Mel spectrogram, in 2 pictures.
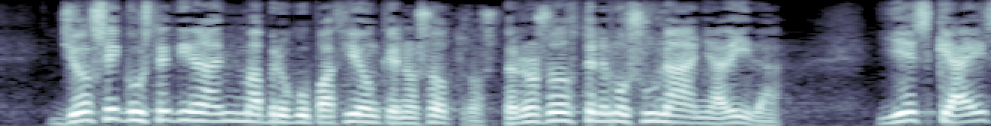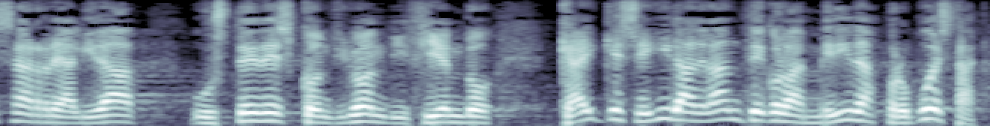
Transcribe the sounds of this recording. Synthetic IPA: ɟ͡ʝo̞se̞k̬eust̪e̞t̪jenelamĩzmapɾeokupaθjo̞ŋke̞no̞so̞t̪ɾospe̞ɾonoso̞t̪ɾot̪e̞ne̞mo̞sunaːɲað̞iða̰ | ie̞ske̞ae̞sare̞aliðaðust̪e̞ð̞e̞sko̞nt̪inuand̪iθje̞nd̪o̞keajke̞se̞ɣ̞iɾaðe̞lant̪e̞ko̞nlazme̞ðiðaspɾo̞pwe̞st̪a̰s

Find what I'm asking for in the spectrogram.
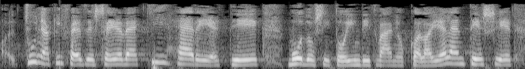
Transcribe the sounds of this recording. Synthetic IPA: t͡ʃuːɲɒkifɛjɛzeːʃɛerɛkihɛɾeːlt̪eːkmoːd̪o̞ʃiːt̪oːind̪iːt̪ʋaːɲo̞kːɒlɒjɛlɛnt̪eːʃeːt̪

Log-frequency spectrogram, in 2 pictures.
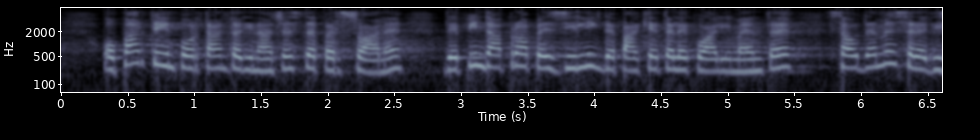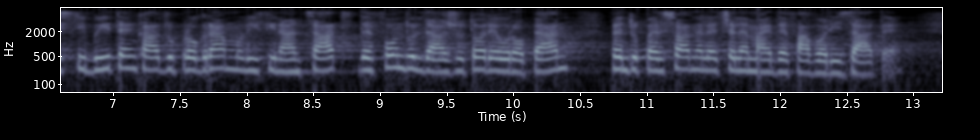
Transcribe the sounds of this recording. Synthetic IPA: o̞part̪e̞impo̞rt̪ant̪əd̪inat͡ʃe̞st̪e̞pe̞rsoane̞d̪e̞pind̪apɾoape̞zilnik̚d̪e̞pakʲe̞t̪e̞le̞kualime̞nt̪e̞ | sawd̪e̞me̞se̞le̞d̪ist̪ɾibuit̪e̞ɨŋkad̪ɾupɾo̞ɡɾamulujfinant̪sat̪d̪e̞fo̞nd̪uld̪e̞aʒut̪o̞ɾe̞uɾo̞pean | pe̞nt̪ɾupe̞rsoane̞le̞t͡ʃe̞le̞majd̪e̞favo̞ɾizat̪e̞

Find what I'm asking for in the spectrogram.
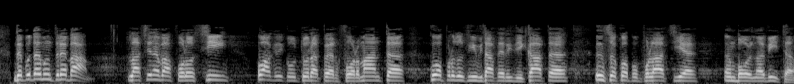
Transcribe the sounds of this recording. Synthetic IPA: ne̞put̪e̞mɨnt̪ɾe̞balat͡ʃine̞vafo̞lo̞si | o̞aɡɾikult̪uɾəpe̞rfo̞rmant̪əkuo̞pɾod̪uk̚t̪ivit̪at̪e̞ɾid̪ikat̪əɨnsəkuopopulat̪sije̞ɨmbo̞lnəvit̪ə̰

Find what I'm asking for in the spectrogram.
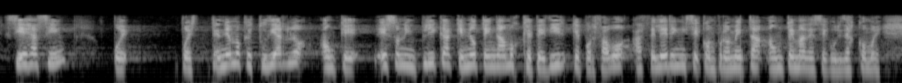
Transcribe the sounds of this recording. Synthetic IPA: sie̞sasi | pwe | pwe̞st̪e̞nd̪ɾemo̞hke̞st̪uðjaɾlo̞awŋke̞e̞so̞noimplikake̞no̞t̪e̞ŋɡamo̞hke̞pe̞ðiɾke̞po̞ɾfaβ̞o̞ɾaθe̞le̞ɾeŋise̞ko̞mpɾo̞me̞t̪aʔaunt̪e̞mað̞e̞se̞ɣuɾiðako̞moes

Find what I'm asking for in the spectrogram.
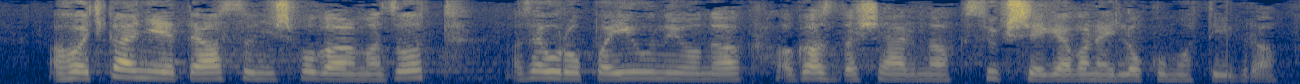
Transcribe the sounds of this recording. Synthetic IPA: ʔɒ̰ɦo̞ɟkɒlɲeːt̪ɛɒsːo̞ɲiʃfo̞ɡɒlmɒzo̞t̪ː | ɒ̰zɛuɾoːpɒjiuːnijoːnɒkɒ̰ɡɒzd̪ɒʃaːɡnɒksykʃeːɡɛvɒnɛɟlo̞ko̞mo̞t̪iːvrɒ̰

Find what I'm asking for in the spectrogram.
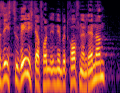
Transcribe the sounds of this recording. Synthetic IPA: zɪːçt͡suveːnɪçd̥afɔnɪndeːnbətʁ̥ɔfənənlɛndɐn

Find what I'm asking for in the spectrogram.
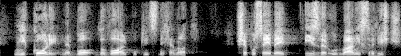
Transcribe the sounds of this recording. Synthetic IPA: nikoːlḭnɛbod̪ɔʋɔlpɔklit̪snixɛnɔːt̪ | ʃɛpɔseːbɛj | izʋɛɾuɾbaːnixsɾɛd̪iʃt͡ʃ

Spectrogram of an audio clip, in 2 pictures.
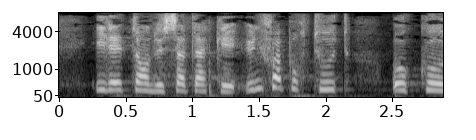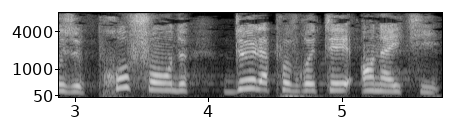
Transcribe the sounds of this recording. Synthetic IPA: ilɛt̪ɑ̃d̪əsat̪akʲeʔynfwapuʁt̪ut̪ | okozpχɔfɔ̃d̪ | d̪əlapovʁət̪eʔɑ̃nait̪ʰi

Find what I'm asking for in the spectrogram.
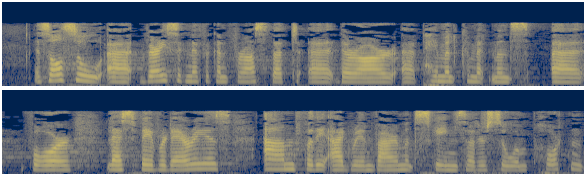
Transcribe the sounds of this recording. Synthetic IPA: ɪtsɔlˠsovɛɹisɪɡ̚nɪfɪkə̃ntfə˞ʌsðət̪ðə˞ə˞pʰeɪmə̃nkʰəmɪʔ̚mə̃nts | fə˞lɛsfevə˞ɾɛɹiəz̥ə̃nfə˞ðiʔaɡɹiɛ̃nvaɪɹə̃nmə̃ntskĩmzðəɾə˞soɪ̃mpʰɔɹʔn̩t

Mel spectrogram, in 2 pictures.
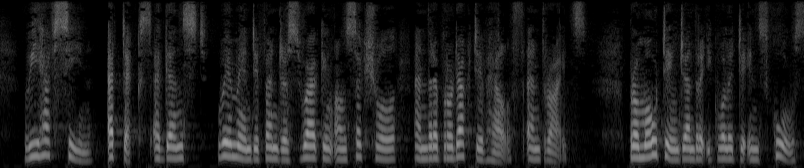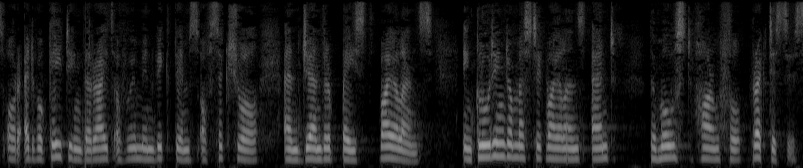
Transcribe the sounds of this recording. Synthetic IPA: wiːɦɛvsĩːnʔɛtɛksəɡɛ̃nstwɪmɪ̃ndɪfɛ̃ndəɹswɜ˞kɪ̃ŋʔɔ̃nsɛkʃuəl | ʔɛ̃ndɾɛpɾodaktɪvɦɛ̰lˠθɛ̃ndɹa̰jts | pɹomoʊtɪ̃ŋd͡ʒɛ̃ndə˞ʔikwɔlɪtɪʔɪ̃nskuːlˠsɔɹʔadvokeɪtɪ̃ŋðəɹajtsɔfwɪmɛ̃nvɪktɪ̃msɔfsɛkʃuəlˠʔɛ̃nd͡ʒɛ̃ndə˞beɪstvajolɛ̃ns | ɪ̃ŋkluːɾɪ̃ŋdɔmɛstɪkvajolɛ̃nsɛ̃nd | ðəmowsthaɹmfulpɾæk̚tɪsɪ̰s

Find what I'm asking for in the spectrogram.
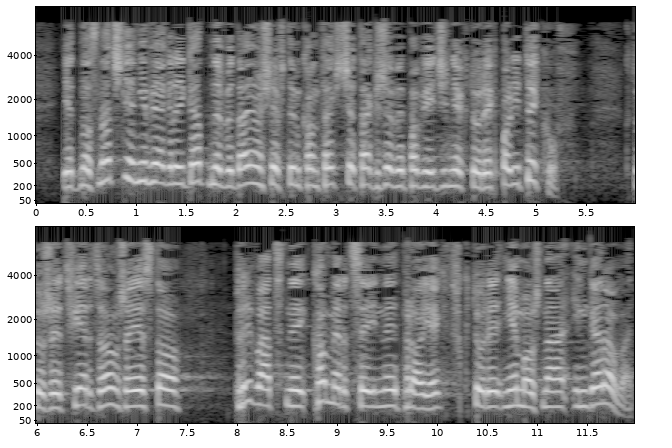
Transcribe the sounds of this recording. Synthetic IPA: jɛd̪nɔznat͡ʂɲɛɲɛvʲjaɡɾɛɡɔd̪nɛvɘd̪ajɔ̃w̃ɕɛft̪ɘmkɔnt̪ɛkɕt͡ɕɛt̪aɡʐɛvɘpɔvʲjed͡ʑiɲɛkt̪uɾɘxpɔlʲit̪ɘkʰṵf | kt̪uʐɘt̪fʲjɛɾd̪zɔ̃w̃ʐɛjɛst̪ːɔ | pɾɘvat̪nɘkɔmɛɾt̪sɘjnɘpɾɔjɛkt̪fkt̪uɾɘɲɛmɔʐnaiŋɡɛɾɔva̰t͡ɕ

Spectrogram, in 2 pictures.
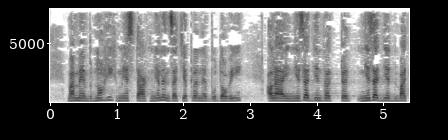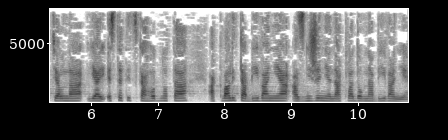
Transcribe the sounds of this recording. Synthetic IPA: maːmɛvmnɔɦiːɣmɪɛst̪aɣɲɪɛlɛnzacɛplɛnɛːbud̪ɔʋi | ʔalɛajɲ | ɲɛzaɟɲɛd̪bacɛlnaːjɛajʔɛst̪ɛt̪it͡skaːɦɔd̪nɔt̪a | ʔa̰kʋalit̪abiːʋaɲɪaʔazɲiːʒɛɲɪɛnaːklad̪ɔʊnabiːʋaɲɪɛ

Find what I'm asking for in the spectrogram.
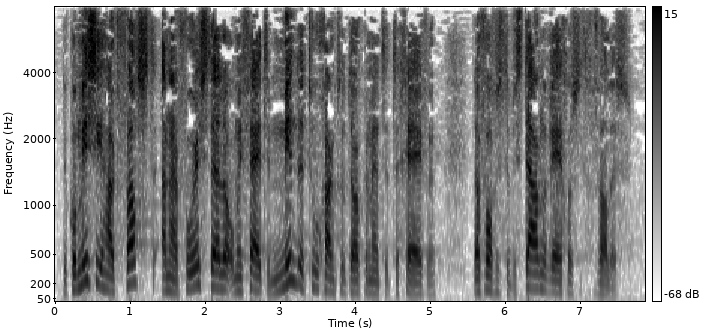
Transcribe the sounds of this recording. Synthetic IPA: d̥əkɔmɪsiɦʌwtfɑstaːnɦaːɹv̥ʊːɹstɛlənɔ̰mɪnfɛjtəmɪndəɹtuχɑŋtɔt̚dowkymɛntəntəχejvə̰n | d̥ɑnvɔlˠχənzdəbəstaːndərejχəlˠsɦətχəvɑlˠɪs

